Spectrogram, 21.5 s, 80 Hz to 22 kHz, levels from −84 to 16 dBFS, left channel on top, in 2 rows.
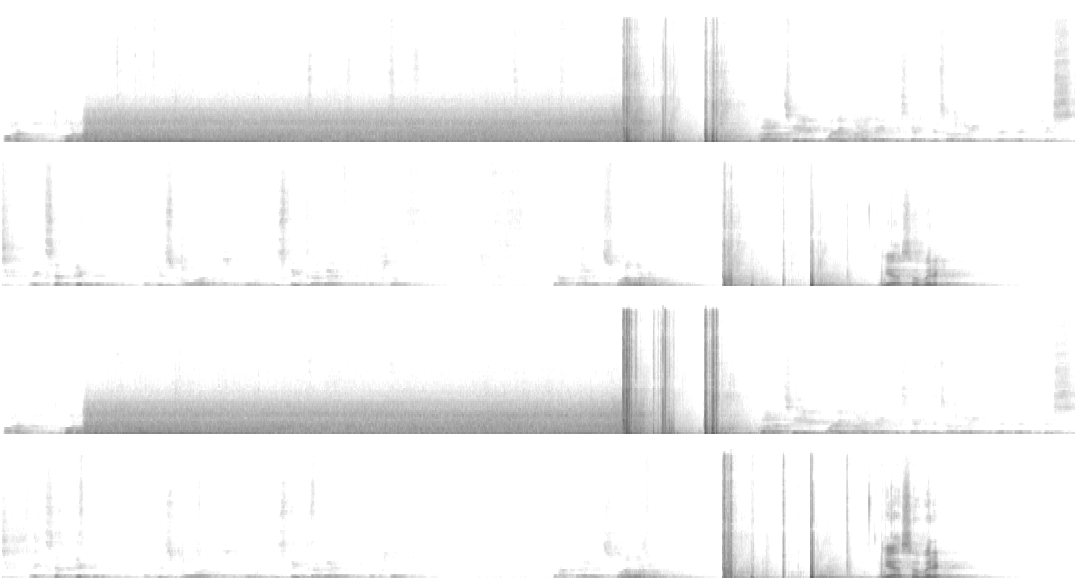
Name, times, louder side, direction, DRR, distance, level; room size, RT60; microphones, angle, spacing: voice 1, 0.0-2.1 3.1-6.0 7.4-11.6 12.1-14.8 16.2-17.3, equal, 25° left, 6 dB, 3.9 m, -54 dB
sound 1, 0.8-6.4, right 1 dB, 10° right, 2.9 m, -41 dB
voice 2, 6.2-7.2 17.9-18.1 19.5-20.1, right 3 dB, 50° right, 11 dB, 0.9 m, -34 dB
29.5 x 19.0 x 10.0 m, 1.1 s
head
